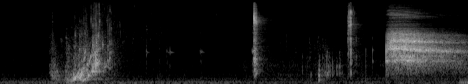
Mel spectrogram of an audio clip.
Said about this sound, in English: Are you guys hydrated? If not, let's take a sip of water together.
